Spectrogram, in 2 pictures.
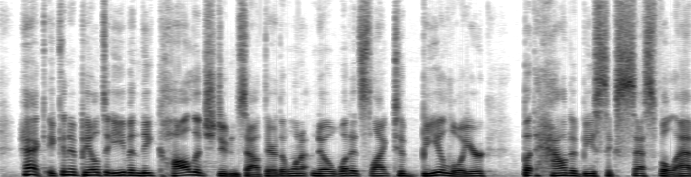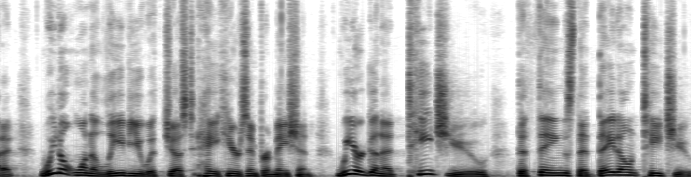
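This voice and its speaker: Over a silent background on a very clean recording, a man with a plain, everyday voice speaks at medium pitch and a moderate pace, his intonation lively. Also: very even loudness. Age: 40s. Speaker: criminal defense attorney and podcast host. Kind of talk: casual podcast chat.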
